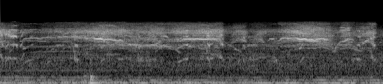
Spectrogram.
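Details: Calls at a peregrine falcon nest in Groningen during feeding, May 2020: scratchy, high screeching notes run together in rough waves, about one a second, with a constant low electrical hum beneath.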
